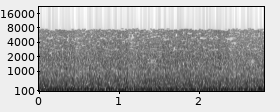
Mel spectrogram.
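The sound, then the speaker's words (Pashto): Muddy floodwater waves surge through Khas Uruzgan district in Uruzgan province, making a continuous loud, dense roar of rushing water with buffeting wind-like noise and no break or voices. “د اروزګان ولایت د خاص اروزګان پر ولسوالۍ د سیلاب د خړو اوبو بې رحمه څپې”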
